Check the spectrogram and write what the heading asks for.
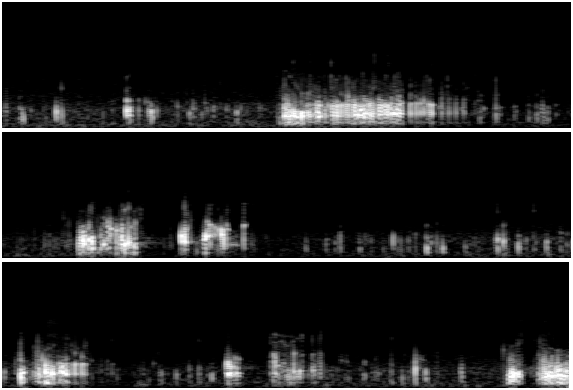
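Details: Stomach growling (borborygmi) from two people: irregular gurgling and rumbling bursts from gas and fluid moving.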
